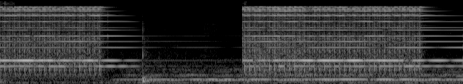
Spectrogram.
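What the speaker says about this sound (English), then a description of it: "The phone's ringing." A telephone rings loudly in two long electronic bursts separated by a quieter gap with a low hum and faint background sounds.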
